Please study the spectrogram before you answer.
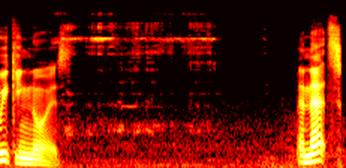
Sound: indicator squealing on rotor

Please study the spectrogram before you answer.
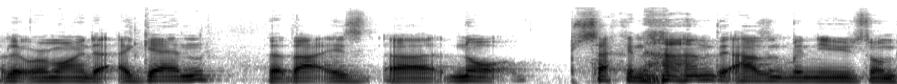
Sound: laughs

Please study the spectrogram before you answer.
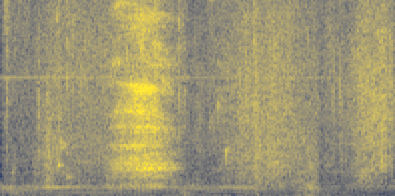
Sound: sighs

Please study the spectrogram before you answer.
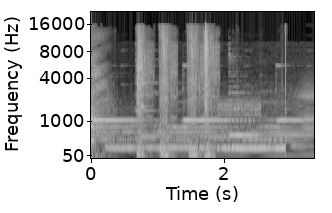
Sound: stomping; machine Humming

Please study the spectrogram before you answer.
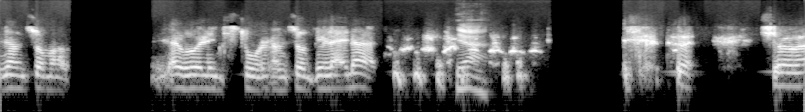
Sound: laughs

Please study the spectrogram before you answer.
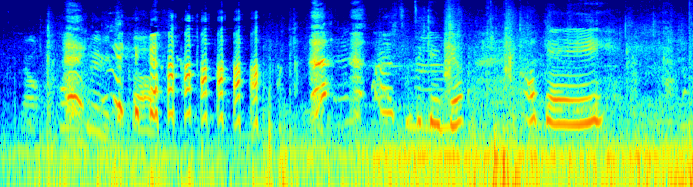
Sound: laughing

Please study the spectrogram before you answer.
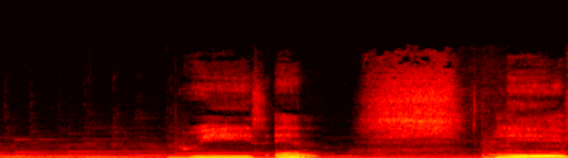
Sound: breathes in deeply

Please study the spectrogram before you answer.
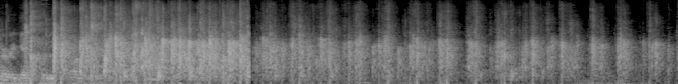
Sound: applause

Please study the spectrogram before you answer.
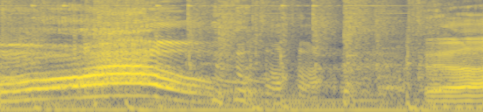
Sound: both laugh

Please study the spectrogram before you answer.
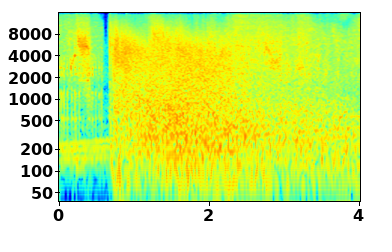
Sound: thunder

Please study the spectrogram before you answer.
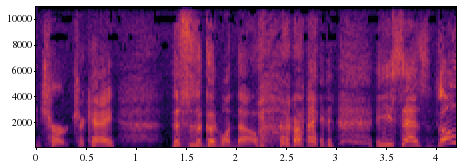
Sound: laughs

